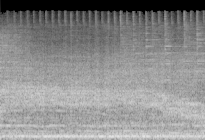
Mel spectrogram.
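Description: Swedish black metal band playing live: a wall of heavily distorted guitars over fast, steady drumming.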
